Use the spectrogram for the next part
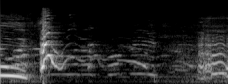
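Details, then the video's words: A puppy 'chatting' by a computer gives a short yelp, then a soft, drawn-out wavering whine that fades, and ends with a rougher, noisy vocal burst. "Puppy chatting on the computer"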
